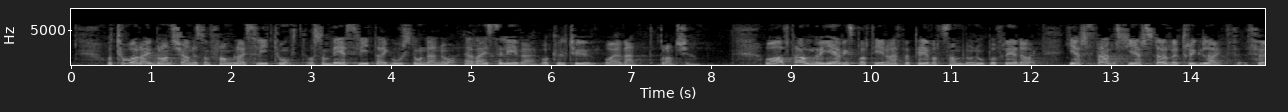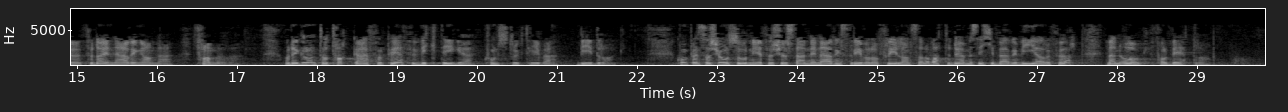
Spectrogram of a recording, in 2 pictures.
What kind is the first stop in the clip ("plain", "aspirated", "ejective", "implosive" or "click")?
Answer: aspirated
